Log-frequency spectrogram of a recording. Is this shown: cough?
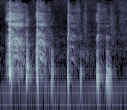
yes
